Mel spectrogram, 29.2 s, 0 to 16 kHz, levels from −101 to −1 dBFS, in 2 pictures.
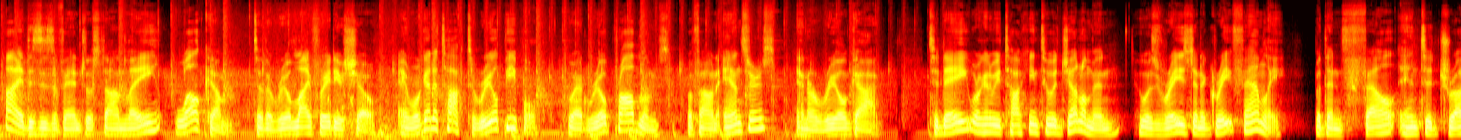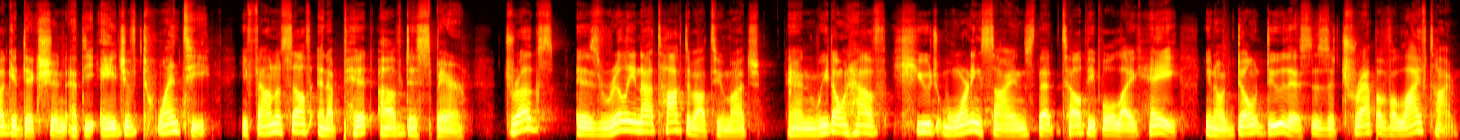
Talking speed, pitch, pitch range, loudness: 205 wpm, 130 Hz, 115-160 Hz, -16 LUFS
